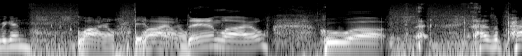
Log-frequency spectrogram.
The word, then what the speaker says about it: Lyall: Lyall.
